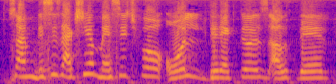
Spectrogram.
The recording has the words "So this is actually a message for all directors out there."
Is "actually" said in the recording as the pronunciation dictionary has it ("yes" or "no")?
yes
